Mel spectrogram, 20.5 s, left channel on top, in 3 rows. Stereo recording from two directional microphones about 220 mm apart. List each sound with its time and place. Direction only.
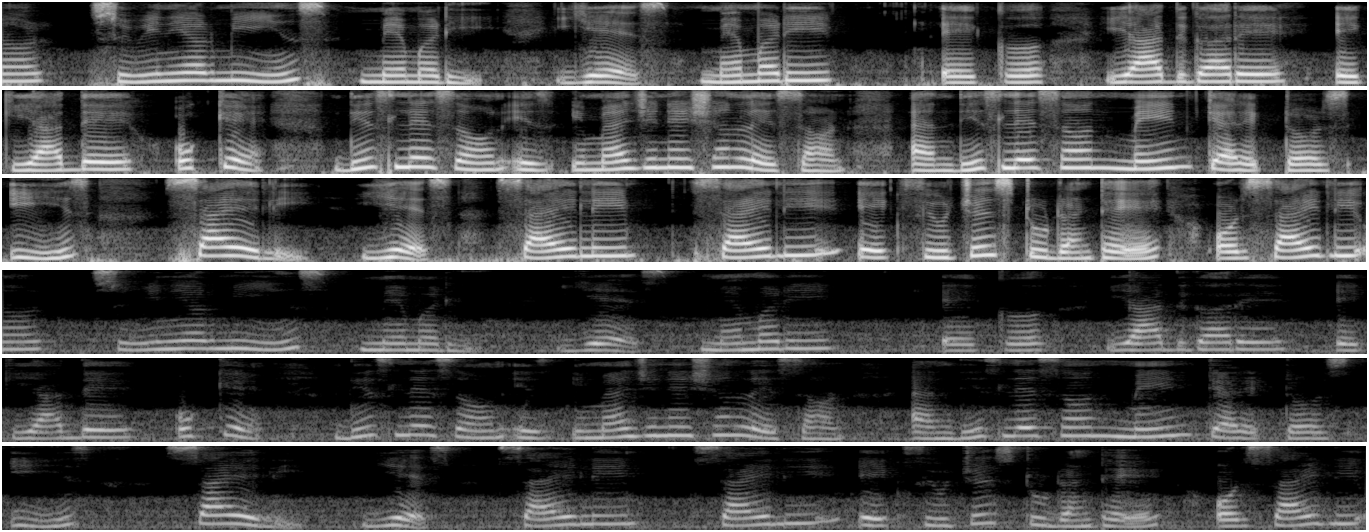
0.0 s speech: 35° left (ahead or behind)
